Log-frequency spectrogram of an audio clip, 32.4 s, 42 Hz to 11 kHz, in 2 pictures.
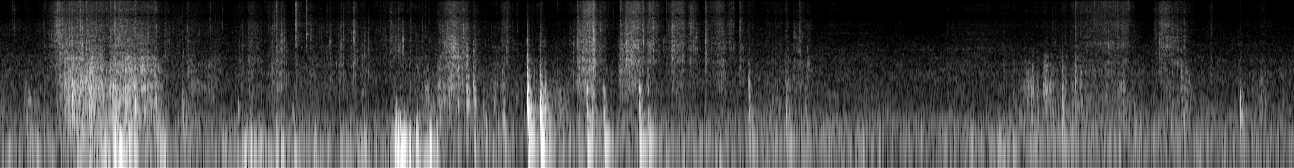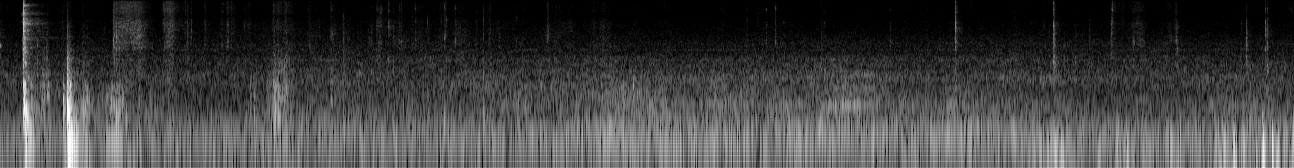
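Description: Scrapes, clicks and knocks of hand tools being handled under a vehicle as a 3/8-inch ratchet and socket are fitted to the transfer case fill bolt. A longer scrape comes about a second in, and two sharp knocks, the loudest sounds, come a little past the halfway mark.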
